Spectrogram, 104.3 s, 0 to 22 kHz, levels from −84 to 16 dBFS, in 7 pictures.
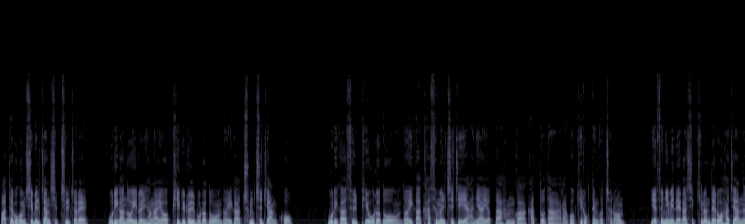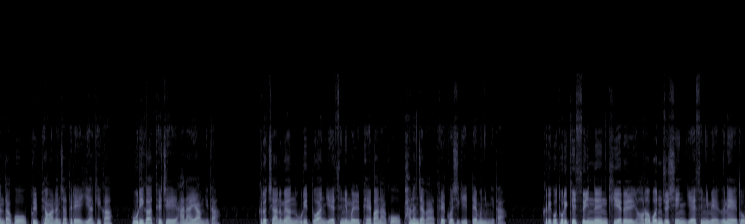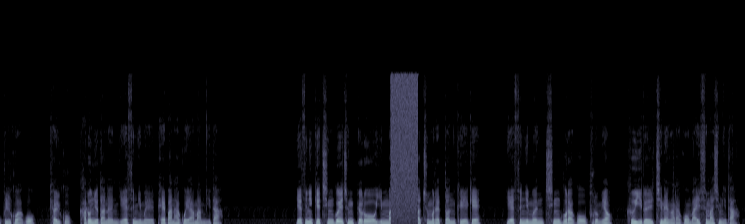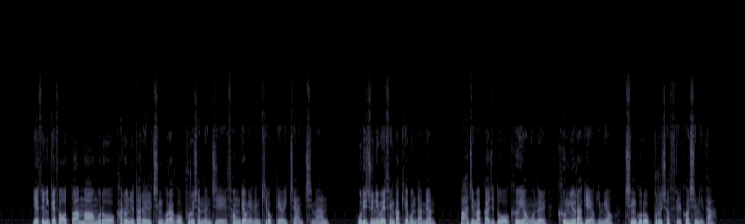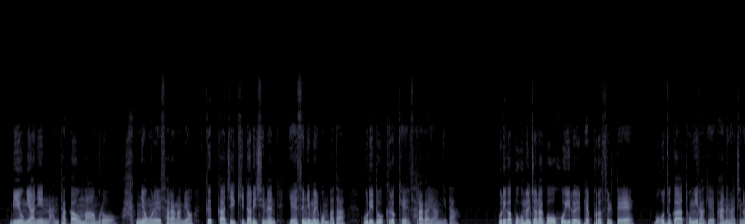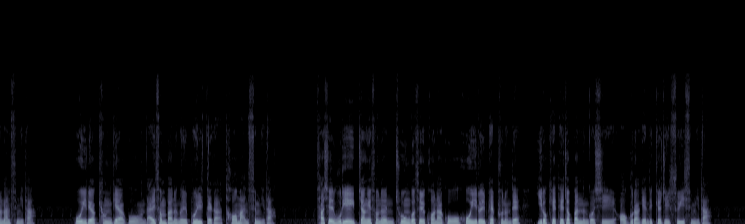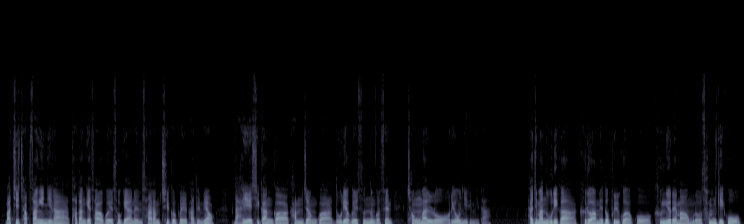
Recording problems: audio cutting out; filled with static; at 38 s for 0.5 s

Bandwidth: 14.5 kHz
